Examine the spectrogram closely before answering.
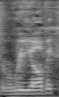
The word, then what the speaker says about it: Ryobi: Don't we normally call it Ryobi? I used to. That was one of the first things they trained me on. Okay, here's how we pronounce our company's name. It's Ryobi.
